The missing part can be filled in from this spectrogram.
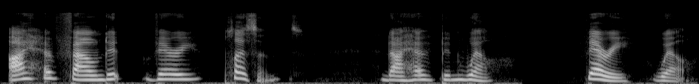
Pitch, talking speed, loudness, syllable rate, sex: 210 Hz, 95 wpm, -19 LUFS, 3.2 syllables/s, female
